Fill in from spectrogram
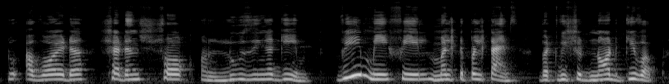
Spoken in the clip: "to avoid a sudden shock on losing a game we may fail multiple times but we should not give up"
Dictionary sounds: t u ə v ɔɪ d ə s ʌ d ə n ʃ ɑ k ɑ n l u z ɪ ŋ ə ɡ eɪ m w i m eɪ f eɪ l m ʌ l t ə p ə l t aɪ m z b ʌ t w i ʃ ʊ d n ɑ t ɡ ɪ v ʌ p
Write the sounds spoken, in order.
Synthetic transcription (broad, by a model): t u ə v ɔɪ d ə ʃ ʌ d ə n ʃ ɑ k ɑ n l u z ɪ ŋ ə ɡ eɪ m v i m eɪ f eɪ l m ʌ l t ə p ə l t aɪ m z b ʌ t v i ʃ ʊ d n ɑ t ɡ ɪ v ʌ p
